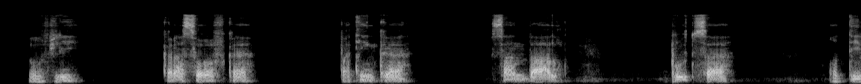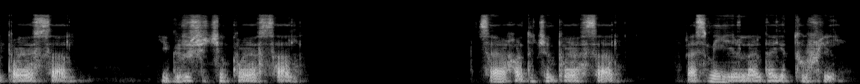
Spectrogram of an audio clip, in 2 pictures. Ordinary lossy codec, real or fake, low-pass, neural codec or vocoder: none; fake; none; vocoder, 22.05 kHz, 80 mel bands, HiFi-GAN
